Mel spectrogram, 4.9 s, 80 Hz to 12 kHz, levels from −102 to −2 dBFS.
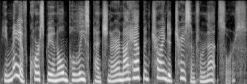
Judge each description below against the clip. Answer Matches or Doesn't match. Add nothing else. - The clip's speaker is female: Matches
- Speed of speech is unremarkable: Doesn't match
